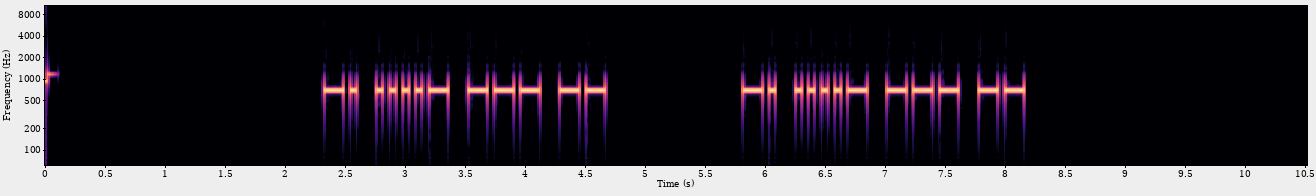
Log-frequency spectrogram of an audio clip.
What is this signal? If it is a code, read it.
Morse code, heard as a keyed tone, about 22 wpm, 700 Hz. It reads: N4OM N4OM
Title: USA Call Signs - 4 Characters - Repeated 2x - 22wpm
